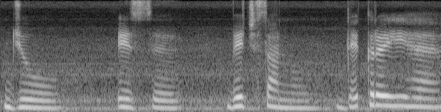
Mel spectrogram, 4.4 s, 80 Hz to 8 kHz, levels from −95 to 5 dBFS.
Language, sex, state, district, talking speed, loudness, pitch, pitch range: Punjabi, female, Punjab, Kapurthala, 95 wpm, -18 LUFS, 205 Hz, 190-230 Hz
